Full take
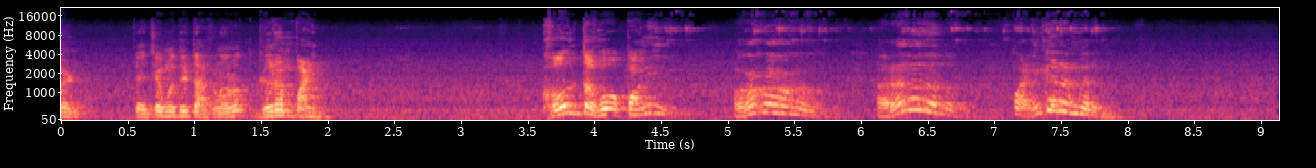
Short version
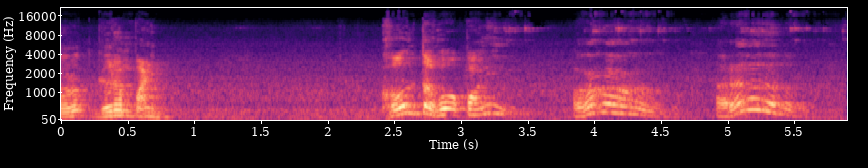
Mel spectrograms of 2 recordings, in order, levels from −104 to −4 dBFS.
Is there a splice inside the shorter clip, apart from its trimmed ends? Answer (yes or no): no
